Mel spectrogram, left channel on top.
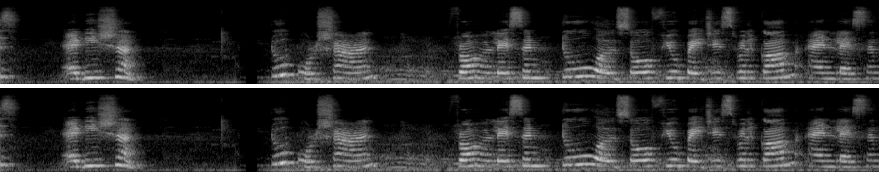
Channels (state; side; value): identical; both; correlation 1.00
